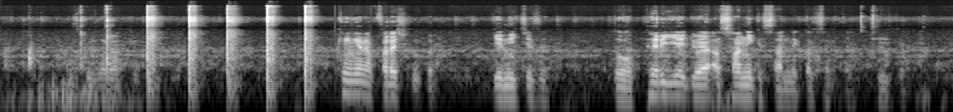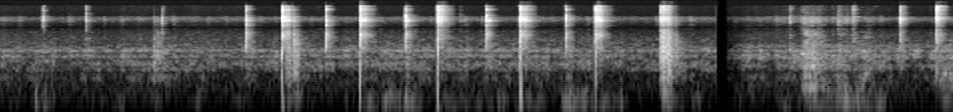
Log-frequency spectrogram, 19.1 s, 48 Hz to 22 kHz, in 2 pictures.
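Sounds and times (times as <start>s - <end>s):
sharp metal taps: 12.0s - 15.6s.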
